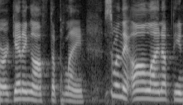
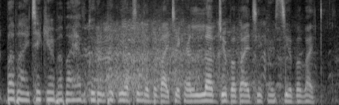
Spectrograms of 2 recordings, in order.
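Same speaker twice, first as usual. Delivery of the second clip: flight attendant at home; 4 semitones lower than usual. Retold or imitated. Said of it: "I'm going to the grocery store".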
